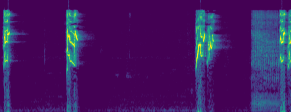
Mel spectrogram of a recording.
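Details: Female lovebird calling to prompt another lovebird to sing: four short, shrill, harsh chirps in quick bursts. Two are about a second apart, then a pause, then two more near the end over a faint raspy hiss.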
